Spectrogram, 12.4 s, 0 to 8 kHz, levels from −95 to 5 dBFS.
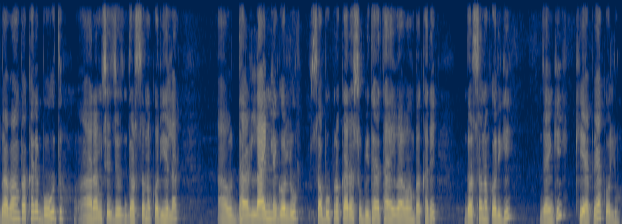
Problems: none marked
